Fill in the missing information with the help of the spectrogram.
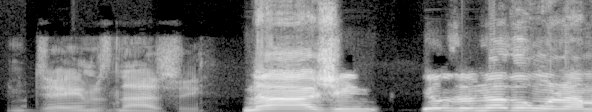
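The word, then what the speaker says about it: Nnaji: I'm mispronouncing his Najee, name. Excuse me. Angie, James Najee. Najee.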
